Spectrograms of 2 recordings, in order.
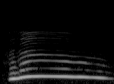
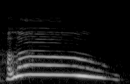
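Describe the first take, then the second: First: A high, faint hello, like it comes from far off; distant echo. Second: A high, loud shout off a mountaintop; shouted hello. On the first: The mountain echoing the child's hello back, faint and distant. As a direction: let it sound like your own voice bounced back from afar. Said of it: "I heard a voice call back". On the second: Child on a mountaintop shouting to hear the echo, loud high call. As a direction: call out big to the valley below. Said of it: "and I shouted". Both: Acted.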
